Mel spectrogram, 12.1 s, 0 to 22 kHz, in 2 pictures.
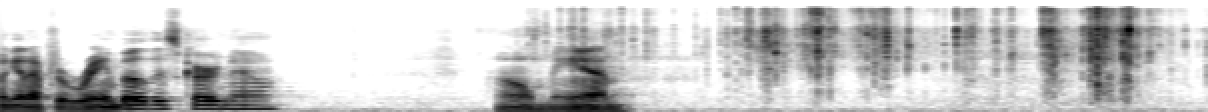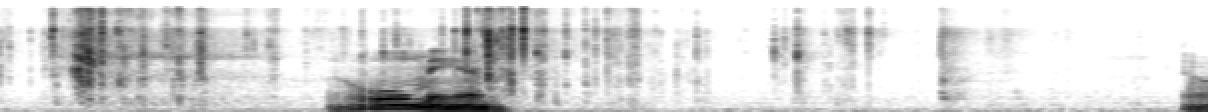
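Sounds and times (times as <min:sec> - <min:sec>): foil wrapper crinkling: 0:02.5 - 0:11.8.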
